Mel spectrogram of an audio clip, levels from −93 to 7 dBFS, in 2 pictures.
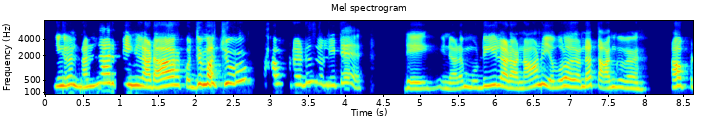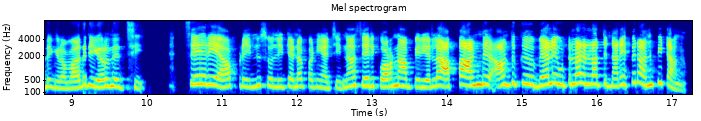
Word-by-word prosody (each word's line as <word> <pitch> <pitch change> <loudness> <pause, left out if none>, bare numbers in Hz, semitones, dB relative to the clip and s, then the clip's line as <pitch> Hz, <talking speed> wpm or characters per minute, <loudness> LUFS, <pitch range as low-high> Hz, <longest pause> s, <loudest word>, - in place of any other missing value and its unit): நீங்கள்லாம் 300 +1 +1
நல்லாயிருப்பீங்களாடா, 320 - +2 0.3
கொஞ்சமாச்சும்.'' 360 - +2 0.4
அப்படின்னு 350 +1 -6
சொல்லிட்டு, 315 - -5 0.8
டேய் 205 -1 -2 0.2
என்னால 205 +1 -7
முடியலடா. 270 0 +1 0.2
நானும் 325 +2 +1
எவ்வளோ 260 +5 -1
தாண்டா 270 +4 0
தாங்குவேன்? 225 -3 -3 0.5
அப்படிங்கிற 265 -7 -5
மாதிரி 315 +8 -2
இருந்துச்சு. 260 -2 -5 0.7
சேரி, 345 -1 +2 0.2
அப்டின்னு 275 0 -6
சொல்லிட்டு 260 0 -6
என்ன 275 +1 -2
பண்ணியாச்சுன்னா, 245 +1 -5
சரி 295 0 +1
கொரானா 285 +3 +1
பீரியட்ல, 260 +3 0
அப்ப 275 +5 -19 0.2
அந்த 340 +2 +1 0.2
அதுக்கு 365 +2 -4 0.2
வேலய 360 +3 +5
விட்றலாம். 370 +4 +2
எல்லாத்தையும், 350 -5 0
நெறைய 330 +2 0
பேர 410 -1 +1
அனுப்பிட்டாங்க. 330 - -3
290 Hz, 110 wpm, -23 LUFS, 255-340 Hz, 0.8 s, வேலய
